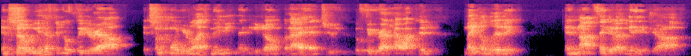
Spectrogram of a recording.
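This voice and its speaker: Low-voiced man, far off in an echoey room. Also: fairly even intonation, darkish tone. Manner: reflective, halting, restarts often. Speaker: workshop participant. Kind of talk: informal group talk.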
